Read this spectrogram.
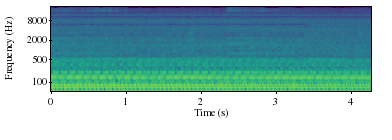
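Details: Dodge Charger idling smoothly after repair of P0340 camshaft position sensor A fault: sensor replaced; previously slow to start, now fires right up; oil pressure about 55 psi; deep steady even idle, no misses.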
